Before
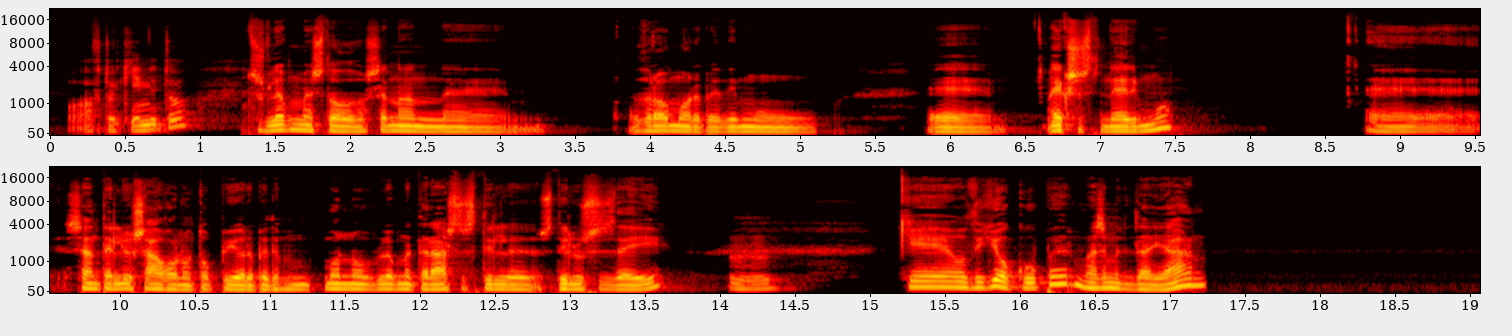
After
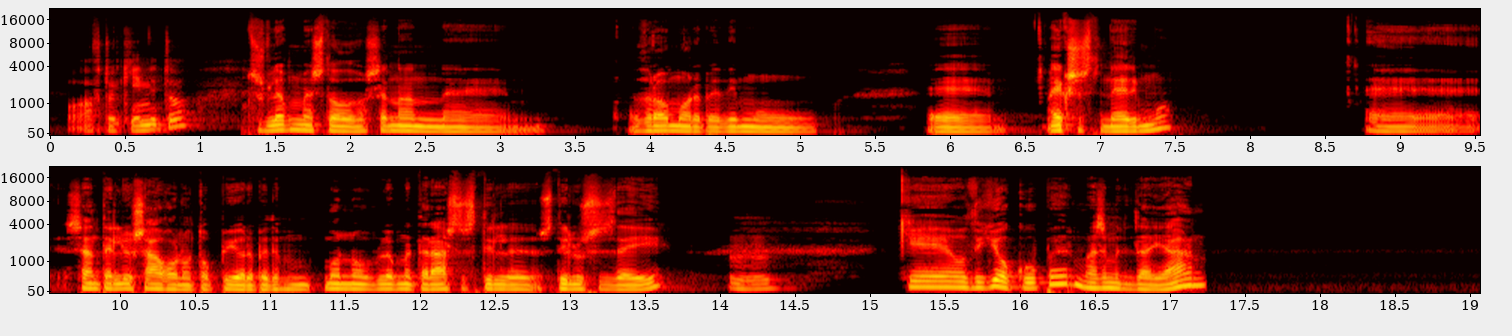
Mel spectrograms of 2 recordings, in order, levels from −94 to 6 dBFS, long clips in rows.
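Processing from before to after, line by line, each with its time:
7.33–8.74 s: dip -8 dB, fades 0.12 s

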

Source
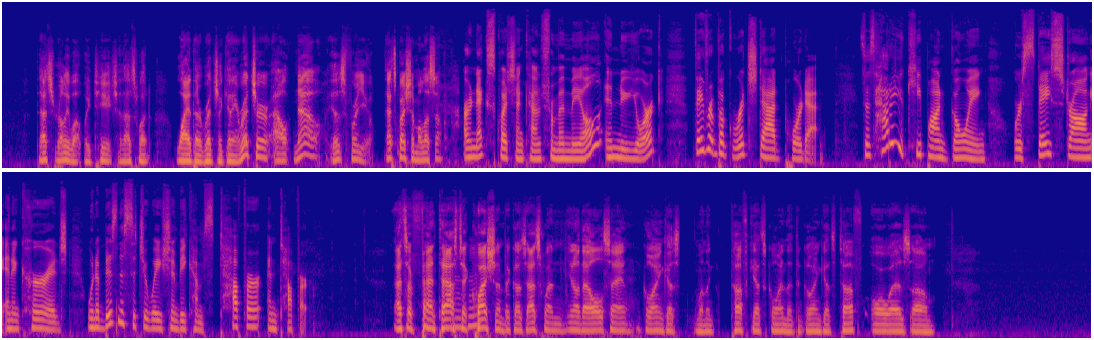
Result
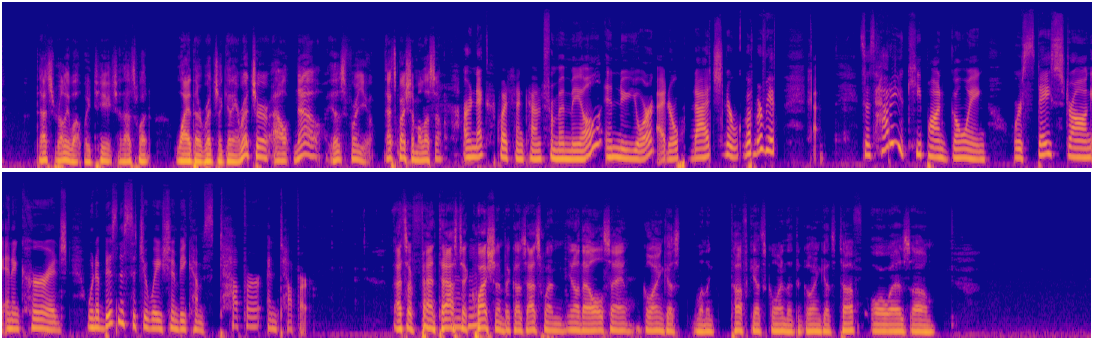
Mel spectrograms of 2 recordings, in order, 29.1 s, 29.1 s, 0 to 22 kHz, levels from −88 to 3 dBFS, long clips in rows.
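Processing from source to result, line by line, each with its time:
6.47–7.23 s: low-pass 2.5 kHz 24 dB/octave
8.73–10.82 s: reverse
17.13–18.42 s: compression 4:1, threshold -33 dBFS
whole clip: tilt EQ -3 dB/octave; upward compressor, threshold -33 dBFS; spectral noise reduction 14 dB; trim +2 dB

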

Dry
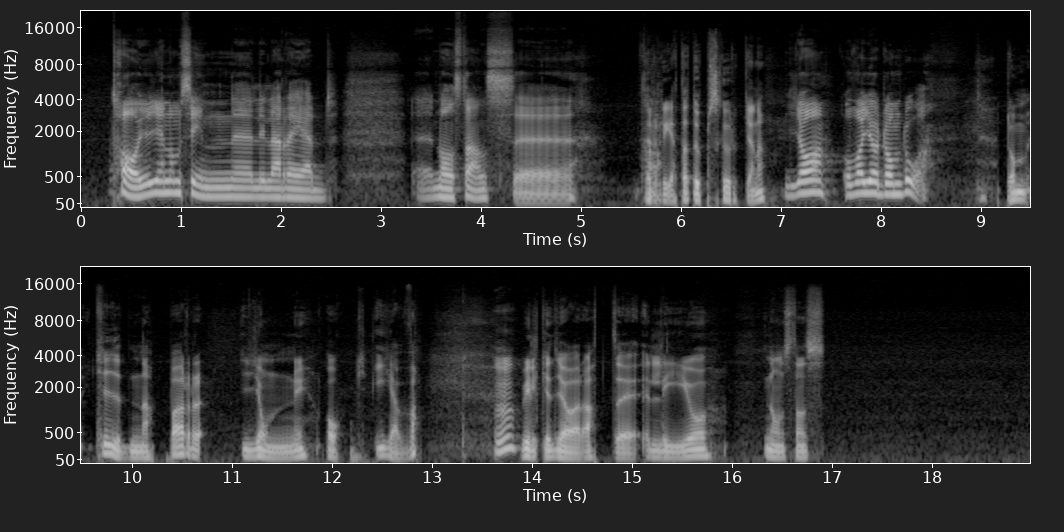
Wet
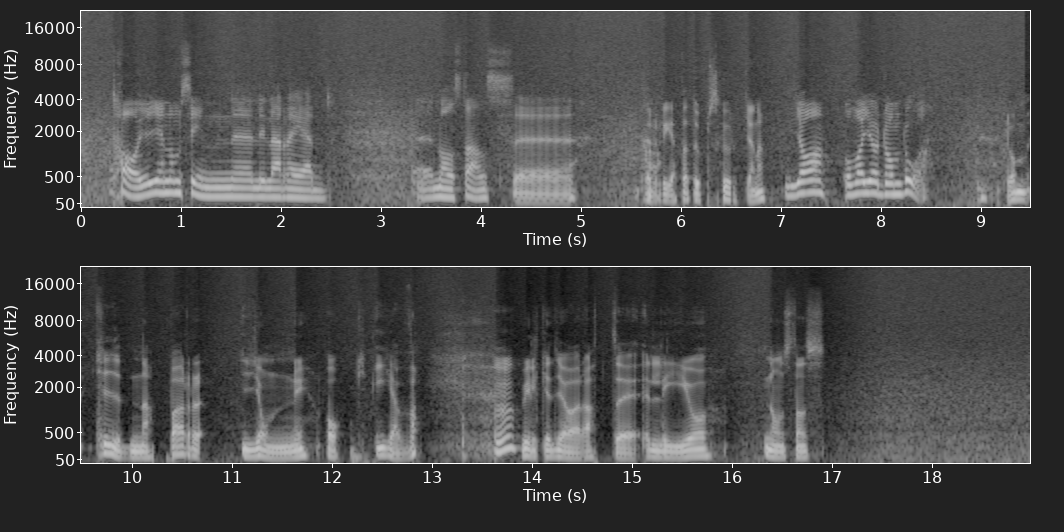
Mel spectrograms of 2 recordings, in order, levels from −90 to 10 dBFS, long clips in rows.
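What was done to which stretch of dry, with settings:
9.44 s: noise floor step -41 dB -57 dB
whole clip: band-stop 560 Hz, Q 16; loudness maximiser +7.5 dB; three bands compressed up and down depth 70%; trim -4 dB

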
